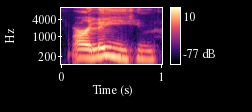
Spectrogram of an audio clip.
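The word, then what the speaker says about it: عليهم: Ain is from the middle of the throat. Try producing it from the middle of the throat. Try pronouncing alayhim, alayhim. If you say alayhim, then it will be from the lower part of the throat and it will replace itself with alif or hamza.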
